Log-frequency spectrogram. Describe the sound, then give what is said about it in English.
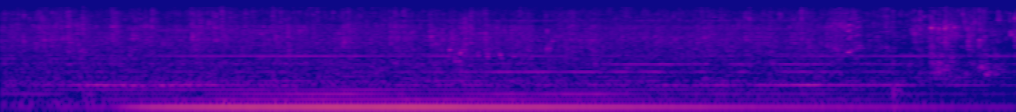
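Bath water running from a tap in a bathroom, a steady rushing stream that swells at the start and then holds at an even, moderate level. “He stops and looks up as he hears the running water.”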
